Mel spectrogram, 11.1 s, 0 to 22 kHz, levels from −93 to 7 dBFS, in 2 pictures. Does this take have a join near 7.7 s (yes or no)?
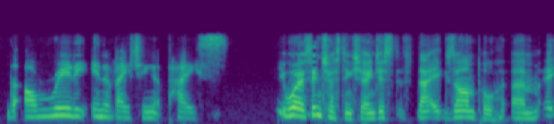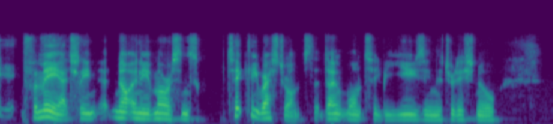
yes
